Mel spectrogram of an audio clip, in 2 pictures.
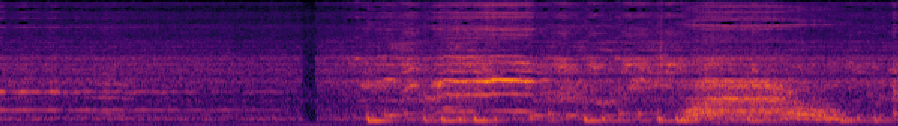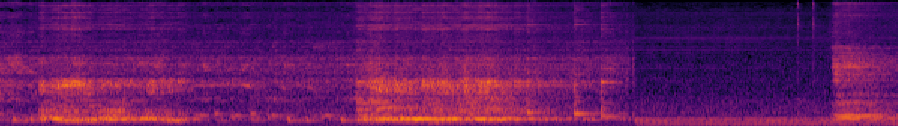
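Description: Soundtrack of Nick Jr. animated logo bumpers played through a computer monitor's speakers and picked up by a camera: short music with several loud cartoon big-cat roars and growls. It cuts off sharply near the end, leaving a faint steady hum.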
